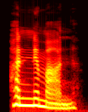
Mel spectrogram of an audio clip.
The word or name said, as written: हन्यमान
